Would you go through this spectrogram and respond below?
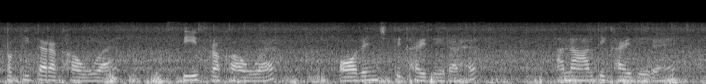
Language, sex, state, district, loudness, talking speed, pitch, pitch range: Hindi, female, Bihar, Gopalganj, -16 LUFS, 155 wpm, 170 Hz, 160-195 Hz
